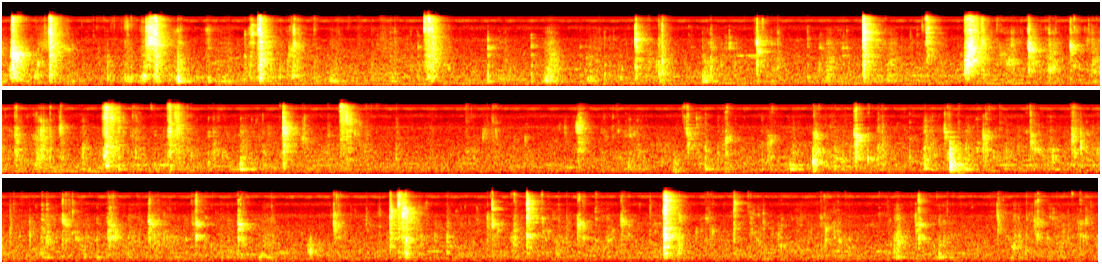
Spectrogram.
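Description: Close-miked eating sounds: wet smacks, sucking and chewing as chicken in ogbono and okra soup is eaten by hand. They come as a run of sharp, irregular clicks, some much louder than others.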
